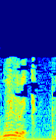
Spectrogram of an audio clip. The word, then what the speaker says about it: Houellebecq: Houellebecq, más o menos.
